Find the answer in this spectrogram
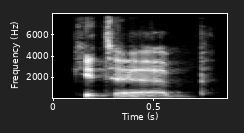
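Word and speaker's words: كتاب: Kitab, kitab, kitab, which means a book, as you see. Here we have kasra right below the letter kaf, so that's why we pronounce it as ki, kitab.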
